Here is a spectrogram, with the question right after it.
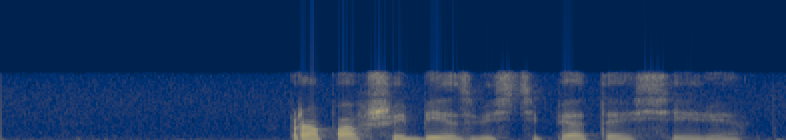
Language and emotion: Russian, neutral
